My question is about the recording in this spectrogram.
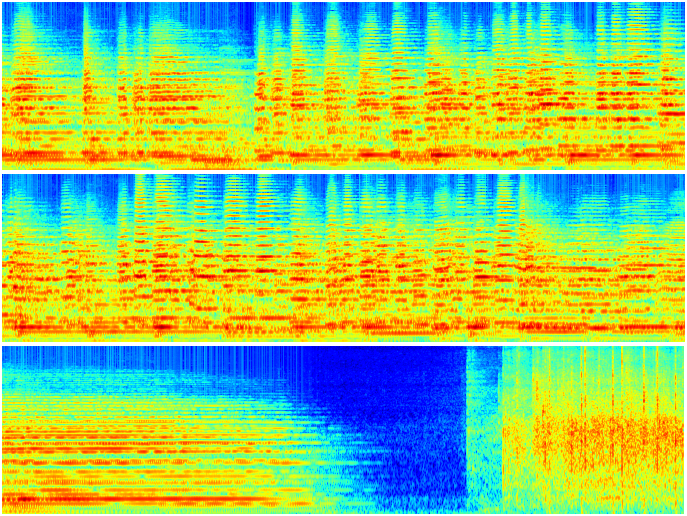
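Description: Three trumpets and a piano playing, ending on a long held chord that dies away about seventeen seconds in. After a second of silence, applause breaks out.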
